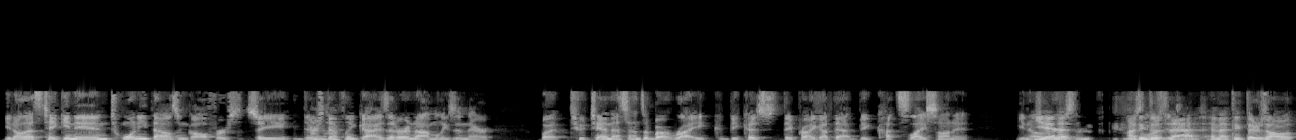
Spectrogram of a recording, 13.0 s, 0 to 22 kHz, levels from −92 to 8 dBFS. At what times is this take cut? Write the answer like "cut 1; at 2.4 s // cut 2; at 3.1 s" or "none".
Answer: none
